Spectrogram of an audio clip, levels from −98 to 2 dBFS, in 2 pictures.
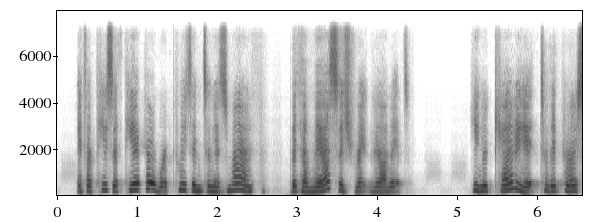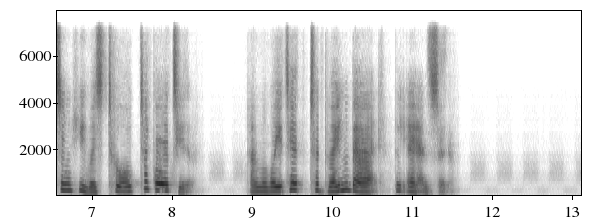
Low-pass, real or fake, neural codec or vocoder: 7.2 kHz; fake; codec, 16 kHz, 0.5 kbps, FreqCodec, smaller model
